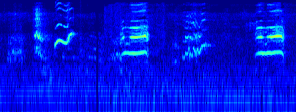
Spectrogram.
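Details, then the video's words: Ornate lorikeet from Sulawesi giving harsh, buzzy screeches rich in overtones, some with a bent whistled top note, in short bursts about two seconds apart over quiet background hiss. "MASTERAN BURUNG NURI DORA SULAWESI"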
